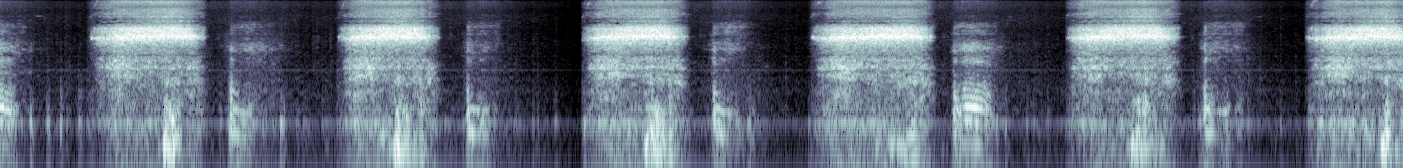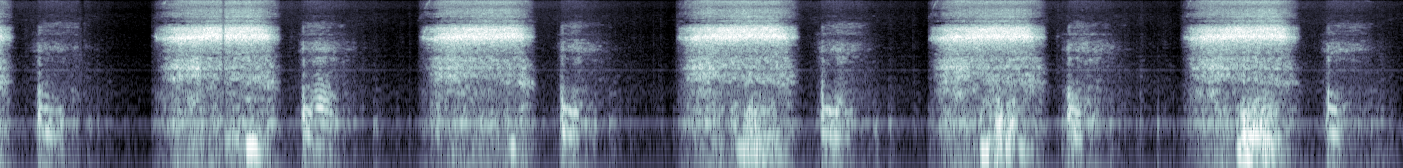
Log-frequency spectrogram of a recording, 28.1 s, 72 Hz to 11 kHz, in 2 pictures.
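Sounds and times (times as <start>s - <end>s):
person hissing like steam engine: 0.9s - 2.4s, 3.4s - 4.4s, 5.8s - 7.0s, 8.1s - 9.8s, 10.7s - 12.2s, 13.1s - 14.2s, 15.6s - 17.4s, 18.2s - 19.4s, 20.8s - 22.1s, 23.4s - 24.9s, 25.9s - 27.5s
throaty breath or grunt: 0.9s - 2.8s, 3.4s - 5.0s, 5.8s - 7.5s, 10.7s - 12.5s, 13.1s - 14.8s, 23.4s - 25.2s, 25.9s - 27.8s.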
